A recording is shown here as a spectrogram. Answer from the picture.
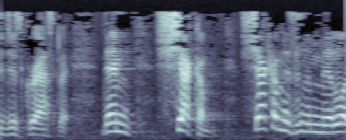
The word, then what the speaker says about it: Shechem: And it's also called Sychem. Sometimes it's spelled Sychem. S-Y-C-H-E-M. But it's the same place, Shechem.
